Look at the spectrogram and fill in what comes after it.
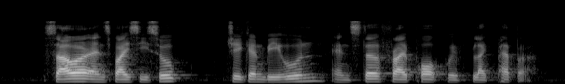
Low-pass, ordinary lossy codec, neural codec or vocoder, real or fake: none; none; none; real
